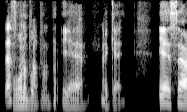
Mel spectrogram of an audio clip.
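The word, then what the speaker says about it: Warrnambool: there like yeah yeah warnable you don't have to pronounce all the letters just let it it's almost one syllable warable problem yeah okay yeah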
